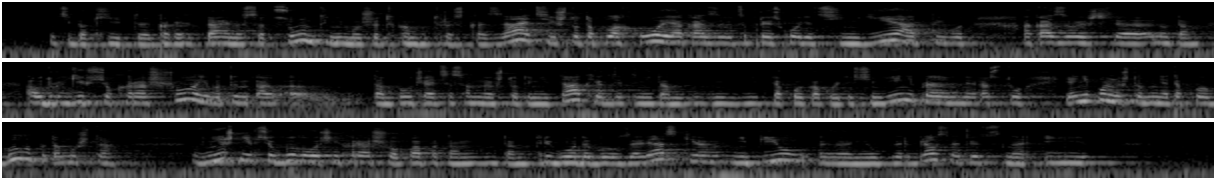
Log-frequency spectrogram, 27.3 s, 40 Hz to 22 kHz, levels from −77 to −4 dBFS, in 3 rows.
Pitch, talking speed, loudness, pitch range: 215 Hz, 175 wpm, -43 LUFS, 205-230 Hz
